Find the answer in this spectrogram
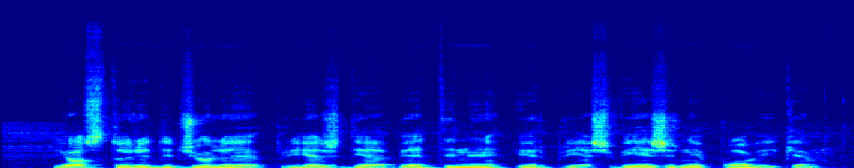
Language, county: Lithuanian, Šiauliai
